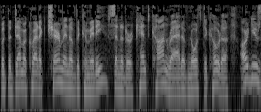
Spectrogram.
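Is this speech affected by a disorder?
No.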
